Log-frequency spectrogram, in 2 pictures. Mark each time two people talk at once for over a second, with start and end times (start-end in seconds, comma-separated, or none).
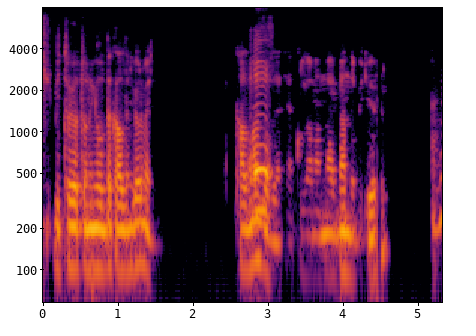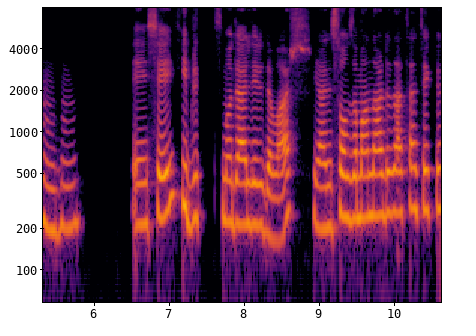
none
